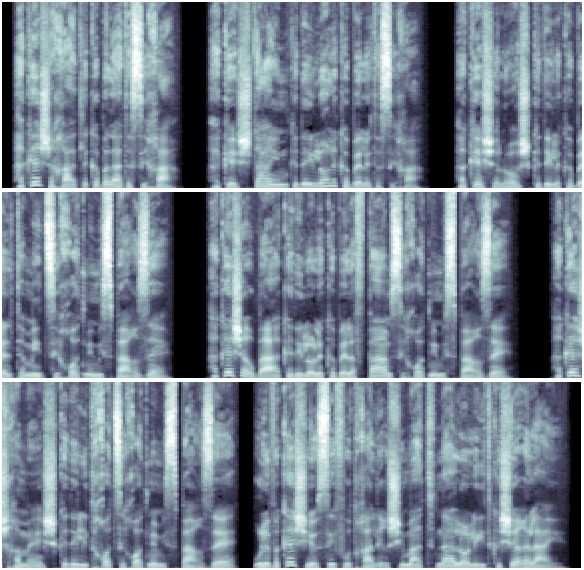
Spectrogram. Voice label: Accept Call Navigation, hebrew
